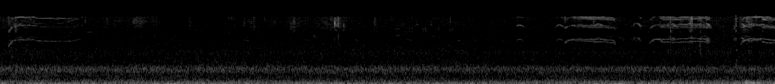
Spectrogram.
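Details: Eurasian hobby chick at a Dorset nest being fed on 8 July 2024; after a quiet stretch, thin, high whistled notes, each slurring downward, come in short bursts over a steady low rumbling background.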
